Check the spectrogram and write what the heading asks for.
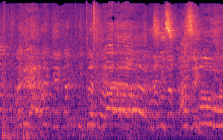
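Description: Ringside crowd and cornermen shouting and cheering during a kickboxing bout, several voices calling over one another.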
